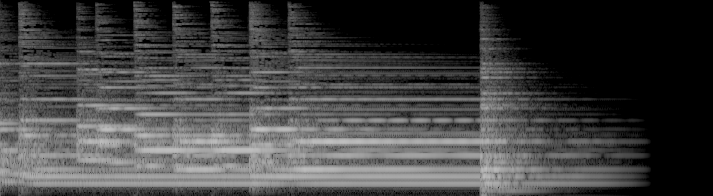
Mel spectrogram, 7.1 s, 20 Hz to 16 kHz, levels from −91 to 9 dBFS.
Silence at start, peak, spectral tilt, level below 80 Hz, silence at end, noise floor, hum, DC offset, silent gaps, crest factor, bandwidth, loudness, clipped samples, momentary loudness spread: 0 s; -4 dBFS; -3.5 dB/octave; -58 dBFS; 1.15 s; -50 dBFS; none; under 0.1%; none; 16 dB; 16 kHz; -18 LUFS; under 0.1%; 9 LU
